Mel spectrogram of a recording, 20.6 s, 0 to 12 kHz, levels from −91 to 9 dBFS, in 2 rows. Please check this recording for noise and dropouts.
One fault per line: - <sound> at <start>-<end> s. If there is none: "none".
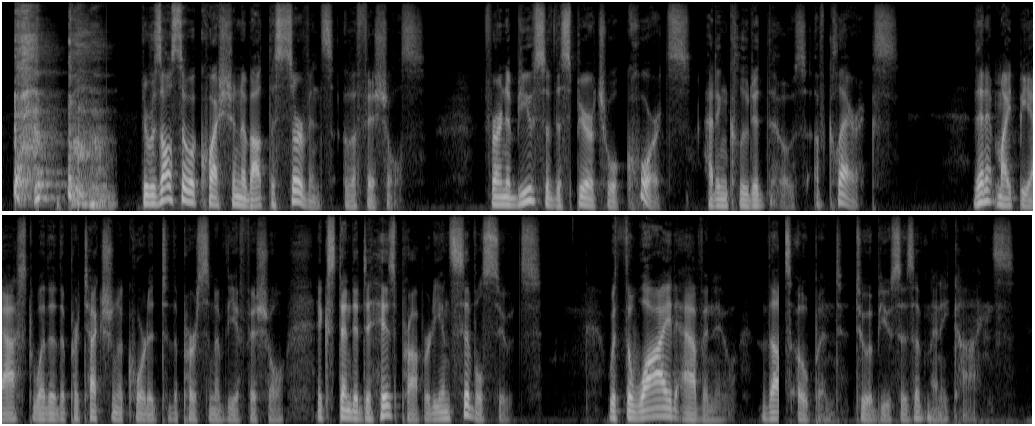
- cough at 0.1-1.2 s
- dropout at 18.1-18.1 s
